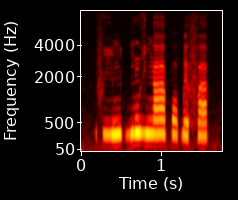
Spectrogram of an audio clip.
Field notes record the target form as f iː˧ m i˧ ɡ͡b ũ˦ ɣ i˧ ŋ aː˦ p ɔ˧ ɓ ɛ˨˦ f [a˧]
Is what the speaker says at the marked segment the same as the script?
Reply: yes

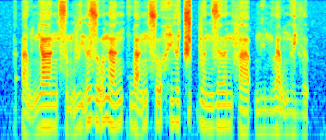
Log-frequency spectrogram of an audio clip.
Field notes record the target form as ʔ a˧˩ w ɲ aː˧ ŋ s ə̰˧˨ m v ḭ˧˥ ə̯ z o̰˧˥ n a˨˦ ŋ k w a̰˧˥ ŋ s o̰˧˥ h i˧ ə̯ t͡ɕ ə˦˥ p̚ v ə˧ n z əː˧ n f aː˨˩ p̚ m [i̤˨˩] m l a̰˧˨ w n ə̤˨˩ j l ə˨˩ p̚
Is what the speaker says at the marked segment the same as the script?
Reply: yes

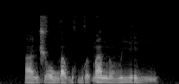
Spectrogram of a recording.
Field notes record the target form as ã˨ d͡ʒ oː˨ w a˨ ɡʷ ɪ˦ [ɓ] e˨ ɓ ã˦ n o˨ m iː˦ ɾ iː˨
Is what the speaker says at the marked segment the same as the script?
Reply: no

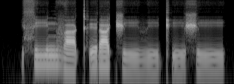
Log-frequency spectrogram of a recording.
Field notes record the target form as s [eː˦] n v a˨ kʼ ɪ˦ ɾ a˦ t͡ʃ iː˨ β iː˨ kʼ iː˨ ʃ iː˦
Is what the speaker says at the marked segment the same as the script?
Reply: no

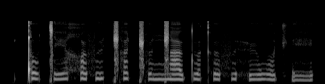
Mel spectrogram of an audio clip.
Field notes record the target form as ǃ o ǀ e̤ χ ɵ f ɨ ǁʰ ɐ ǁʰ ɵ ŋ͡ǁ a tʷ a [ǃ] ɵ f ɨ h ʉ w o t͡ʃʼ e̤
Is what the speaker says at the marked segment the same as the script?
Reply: no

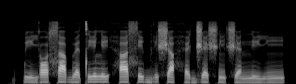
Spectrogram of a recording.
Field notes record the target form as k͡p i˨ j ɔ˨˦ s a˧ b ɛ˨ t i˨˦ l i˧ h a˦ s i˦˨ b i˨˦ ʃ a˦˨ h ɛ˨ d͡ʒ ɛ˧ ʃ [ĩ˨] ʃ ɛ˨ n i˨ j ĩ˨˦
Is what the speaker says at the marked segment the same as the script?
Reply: yes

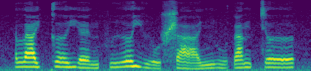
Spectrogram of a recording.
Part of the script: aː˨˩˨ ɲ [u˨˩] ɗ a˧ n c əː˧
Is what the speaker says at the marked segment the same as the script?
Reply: yes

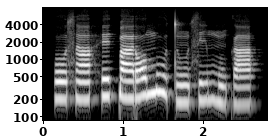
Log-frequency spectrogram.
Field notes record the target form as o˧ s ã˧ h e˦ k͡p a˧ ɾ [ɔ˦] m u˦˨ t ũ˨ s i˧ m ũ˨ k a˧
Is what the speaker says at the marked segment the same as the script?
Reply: yes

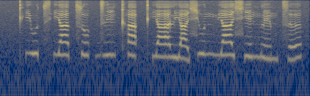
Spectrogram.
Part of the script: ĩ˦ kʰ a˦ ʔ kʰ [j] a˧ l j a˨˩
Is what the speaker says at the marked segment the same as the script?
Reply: yes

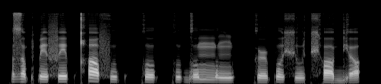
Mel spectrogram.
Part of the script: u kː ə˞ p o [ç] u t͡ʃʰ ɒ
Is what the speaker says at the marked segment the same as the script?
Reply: no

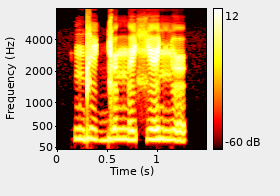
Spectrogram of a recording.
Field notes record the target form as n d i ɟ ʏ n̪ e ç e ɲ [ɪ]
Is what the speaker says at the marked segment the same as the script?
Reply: no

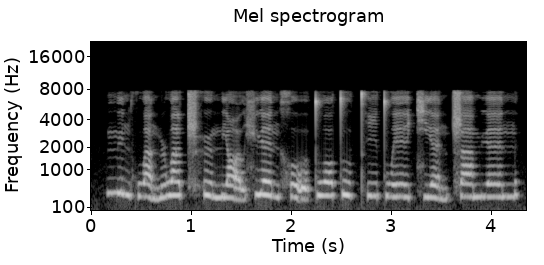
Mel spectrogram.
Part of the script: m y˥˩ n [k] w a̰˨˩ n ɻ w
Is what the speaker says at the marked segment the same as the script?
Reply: yes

